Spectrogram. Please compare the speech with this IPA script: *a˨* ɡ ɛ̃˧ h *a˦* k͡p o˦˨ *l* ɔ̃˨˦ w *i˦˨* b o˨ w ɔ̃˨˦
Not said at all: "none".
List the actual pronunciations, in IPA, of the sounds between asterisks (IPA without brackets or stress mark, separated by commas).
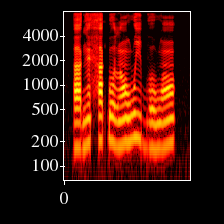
a˨, a˦, l, i˦˨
